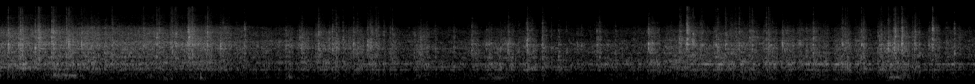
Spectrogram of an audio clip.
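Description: A DCC model train runs on its track, giving a continuous rapid mechanical whir and clicking of small gears and motor at a fairly even level throughout, with no talk.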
